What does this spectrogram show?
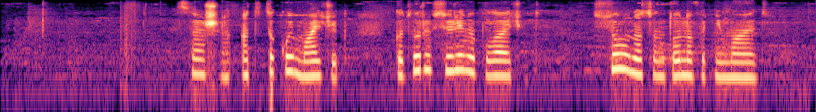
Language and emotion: Russian, sad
